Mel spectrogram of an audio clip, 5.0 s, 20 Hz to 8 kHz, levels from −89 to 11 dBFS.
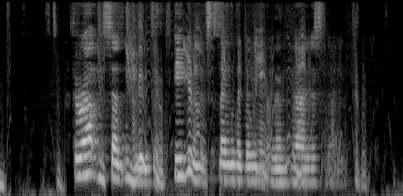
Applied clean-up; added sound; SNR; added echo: neural mask model DeepFilterNet 3.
